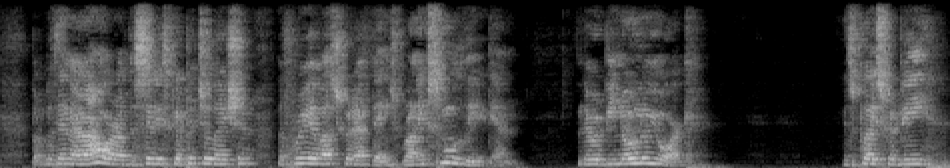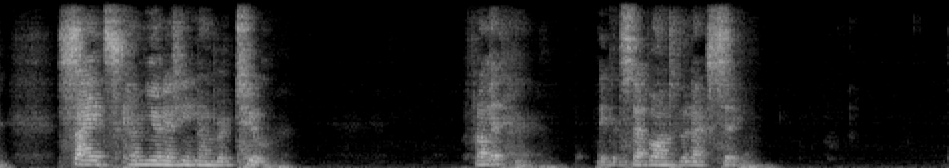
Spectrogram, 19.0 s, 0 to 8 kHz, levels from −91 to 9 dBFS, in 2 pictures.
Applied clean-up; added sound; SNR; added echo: none; none; none; reverberation time 0.2 s.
